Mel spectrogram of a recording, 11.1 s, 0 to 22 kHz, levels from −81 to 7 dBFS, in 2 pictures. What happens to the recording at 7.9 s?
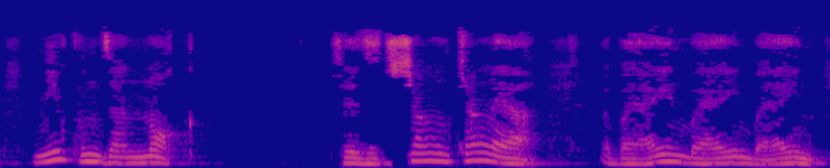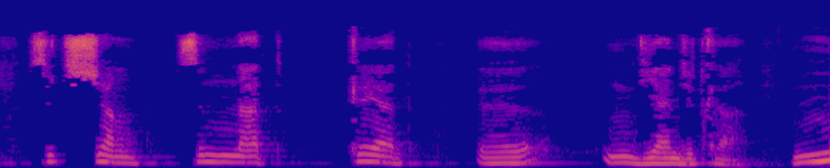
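A burst of pre-echo runs from 7.85 to 7.88 s, a short hiss of about 32 ms that arrives just ahead of a sharp attack. The codec spread its quantisation noise across the whole transform block, so noise meant to be masked by the loud onset leaks into the quiet gap before it. The attack sounds softened and smeared. On a waveform, a thin fuzzy ramp precedes the transient. A spectrogram shows a broadband smear starting before the onset.

Underneath, the whole speech clip carries heavy lossy-codec damage, likely MP3 at a low rate, on the order of 32 kbps. Weak frequency components flicker on and off between frames. This gives a watery, swirly texture with metallic chirps on s sounds. A spectrogram shows speckled, patchy gaps, and the same damage surrounds this moment.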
